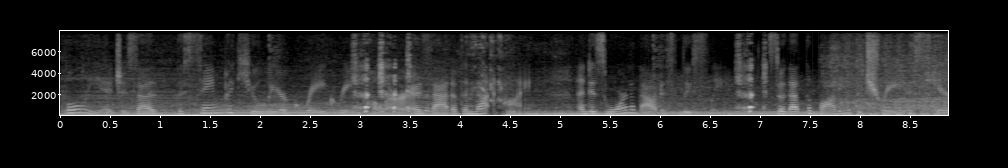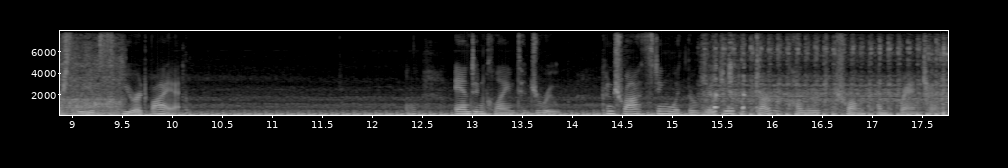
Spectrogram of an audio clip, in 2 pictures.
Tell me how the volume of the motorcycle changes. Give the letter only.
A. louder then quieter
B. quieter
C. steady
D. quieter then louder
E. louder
C.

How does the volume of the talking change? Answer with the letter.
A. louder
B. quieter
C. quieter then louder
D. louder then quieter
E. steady
E.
